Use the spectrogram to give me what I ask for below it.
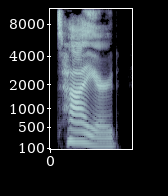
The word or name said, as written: tired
